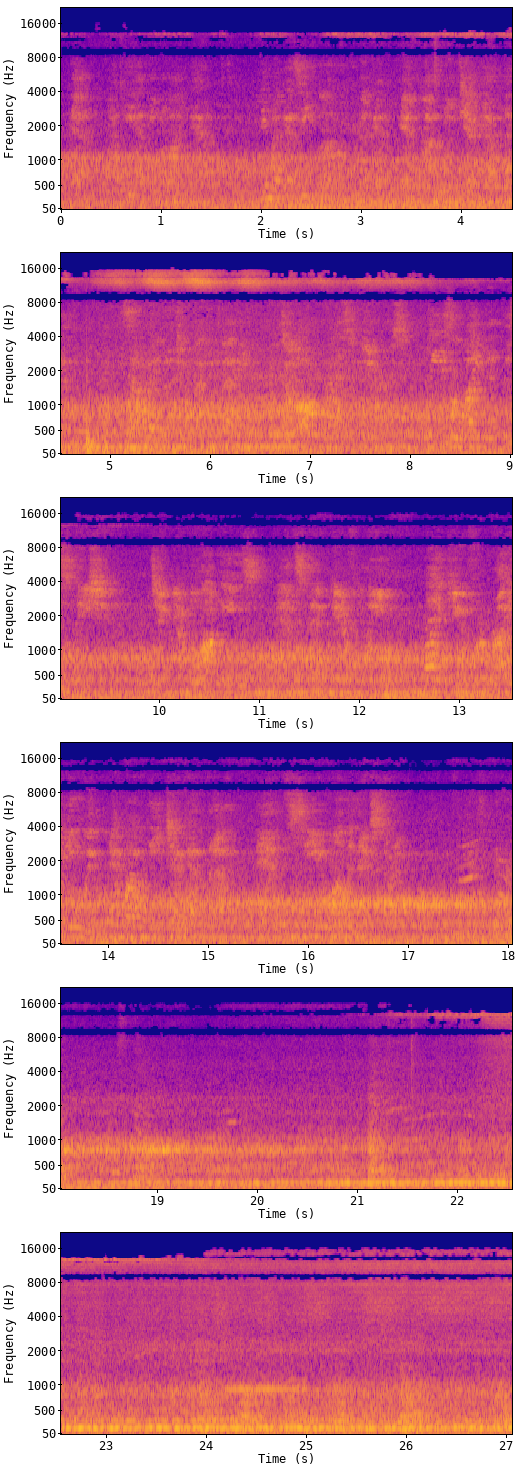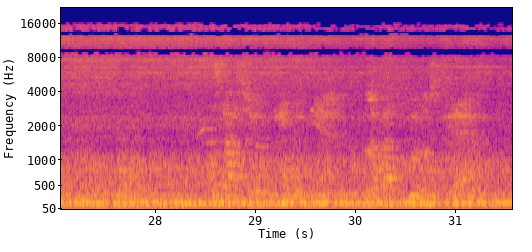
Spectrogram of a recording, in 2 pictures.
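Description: Jakarta MRT train running on its elevated track, heard from inside the carriage: a steady rumble of wheels on rail with a running hum. A lower hum swells and the whole sound gets louder about two-thirds of the way through.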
